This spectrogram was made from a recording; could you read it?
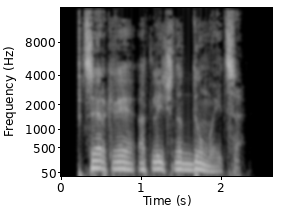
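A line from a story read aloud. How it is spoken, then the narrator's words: Sigh. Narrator (Russian): Джек вздохнул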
